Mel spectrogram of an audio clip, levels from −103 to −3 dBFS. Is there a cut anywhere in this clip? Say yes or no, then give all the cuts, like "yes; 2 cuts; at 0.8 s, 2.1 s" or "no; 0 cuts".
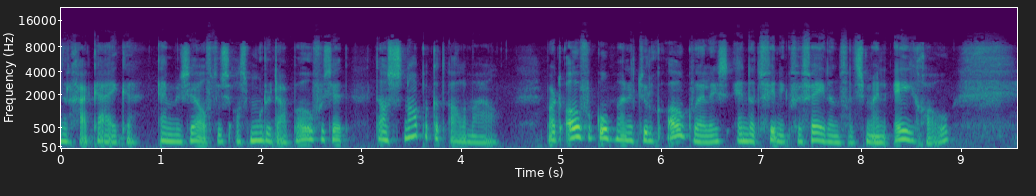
yes; 1 cut; at 7.9 s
